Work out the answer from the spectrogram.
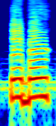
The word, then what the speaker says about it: table: For example, table, stress on the first syllable.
